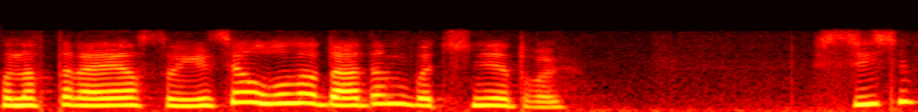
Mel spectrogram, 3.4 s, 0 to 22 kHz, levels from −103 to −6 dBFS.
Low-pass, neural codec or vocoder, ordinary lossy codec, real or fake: 7.2 kHz; codec, 16 kHz, 0.7 kbps, FocalCodec; Opus, 24 kbps; fake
